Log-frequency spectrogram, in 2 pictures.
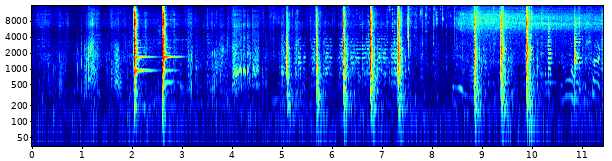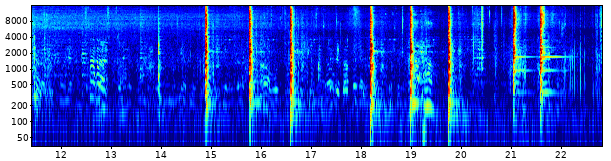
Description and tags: Train station winter a man is breaking the ice on the wheels.
Mic: Schoeps mstc64 ortf Stereo
Recorder: Zaxcom Nomad
Date winter 2013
